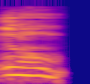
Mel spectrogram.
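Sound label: damaged, Japanese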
